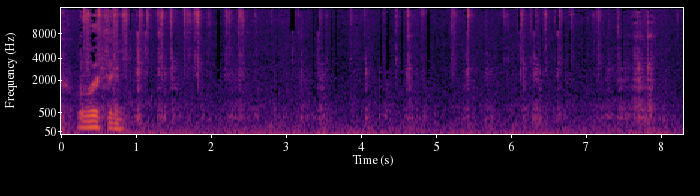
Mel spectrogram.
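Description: Small metal parts click and scrape as hands fiddle with a lock.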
